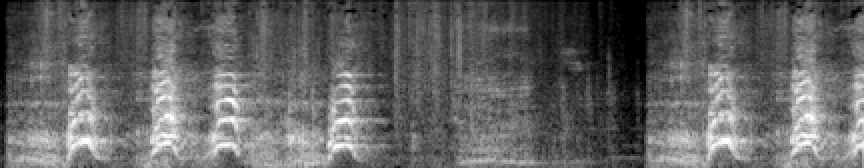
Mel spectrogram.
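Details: Domestic dog barking in a compilation of barking footage: short bursts in quick pairs and triples, a pause with faint low noise, then more sharp barks.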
